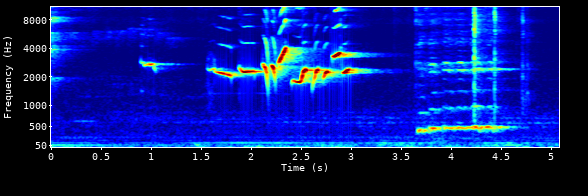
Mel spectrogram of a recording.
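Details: White-rumped shama, used to provoke captive birds into song: high thin whistles leading into a bright, fluid warbling phrase, followed by a lower buzzy note and scratchy chatter.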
